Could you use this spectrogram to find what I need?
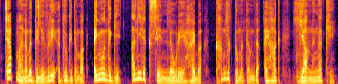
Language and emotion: Manipuri, surprised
